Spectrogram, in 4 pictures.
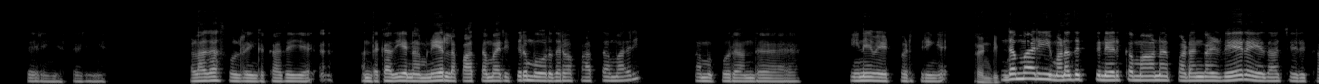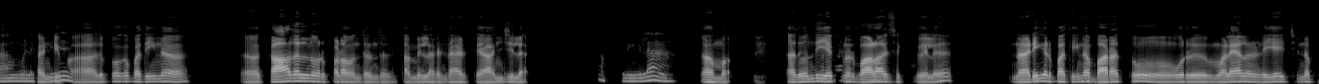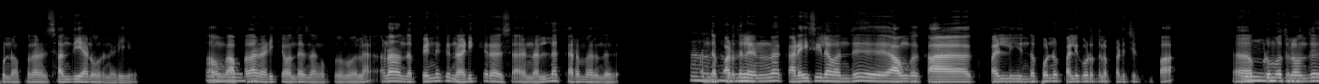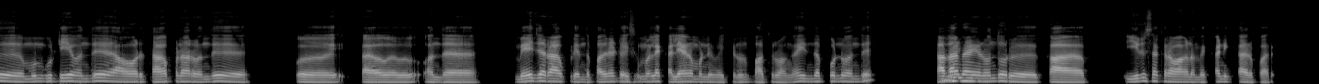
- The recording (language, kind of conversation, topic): Tamil, podcast, உங்களுக்கு மனதை மிகவும் வலிக்க வைத்த சினிமா தருணம் எது, ஏன்?
- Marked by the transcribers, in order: static; distorted speech; other background noise; throat clearing; unintelligible speech; unintelligible speech; unintelligible speech; in English: "மேஜர்"; in English: "மெக்கானிக்கா"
